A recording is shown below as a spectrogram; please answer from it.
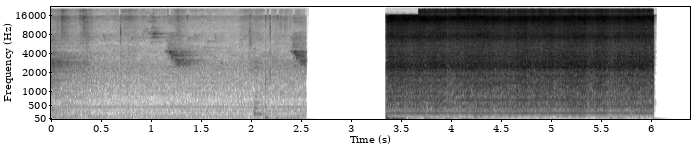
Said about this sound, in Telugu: నేను ఇప్పుడు ఈ పప్పులన్నీ గ్రైండర్కి వేసుకుంటున్నా.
